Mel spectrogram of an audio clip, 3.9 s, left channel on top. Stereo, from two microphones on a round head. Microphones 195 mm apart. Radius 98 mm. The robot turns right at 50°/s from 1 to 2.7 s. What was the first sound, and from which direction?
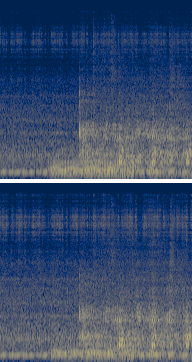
Breathing, 150° left.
